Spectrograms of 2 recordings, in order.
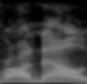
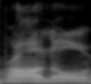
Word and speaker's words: Ronell: Ronald, it's funny because you pronounce my name wrong, but it's okay, because stretch out the Nell to say, so Ronell? Oh, Ronell, not Ronald, Ronell.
